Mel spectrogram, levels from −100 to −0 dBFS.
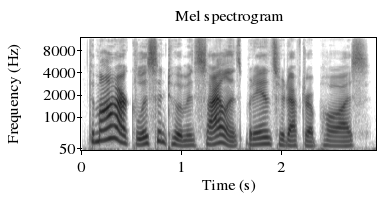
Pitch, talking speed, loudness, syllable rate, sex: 190 Hz, 245 wpm, -20 LUFS, 7.8 syllables/s, female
